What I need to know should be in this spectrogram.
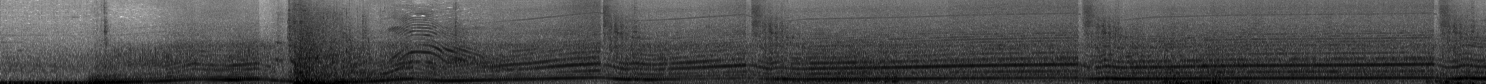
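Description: A car engine revs up and roars as the car accelerates, rising and falling in pitch with gear changes.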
